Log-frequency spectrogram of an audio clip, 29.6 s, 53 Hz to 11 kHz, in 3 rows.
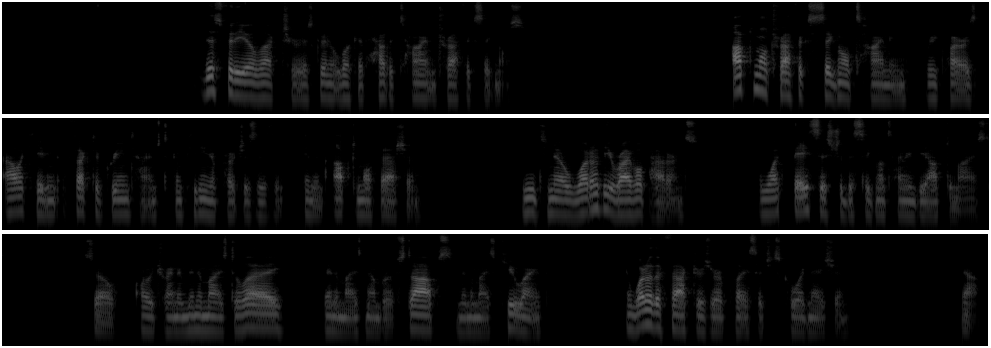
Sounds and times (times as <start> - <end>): Speech: 2.0 - 5.3, 7.3 - 14.1, 15.1 - 16.9, 17.5 - 19.8, 20.6 - 25.2, 26.0 - 28.3, 29.4 - 29.6.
